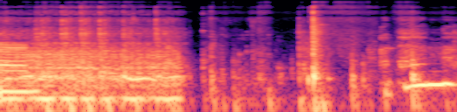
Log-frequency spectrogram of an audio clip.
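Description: A sewing machine stitches a three-layer fabric face mask, running in a fast, steady whirr for about two seconds, then stopping and starting in short bursts amid soft handling noises, with no talk.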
